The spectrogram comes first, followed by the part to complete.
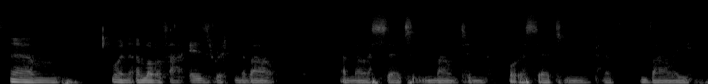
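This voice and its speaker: A man speaks in a very deep, low voice that is somewhat breathy, with a dark, mellow tone. His intonation is flat and monotone, broken by long, frequent pauses. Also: moderate pace. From Scotland. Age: 20s. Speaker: musician. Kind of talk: casual interview chat. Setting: video call.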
